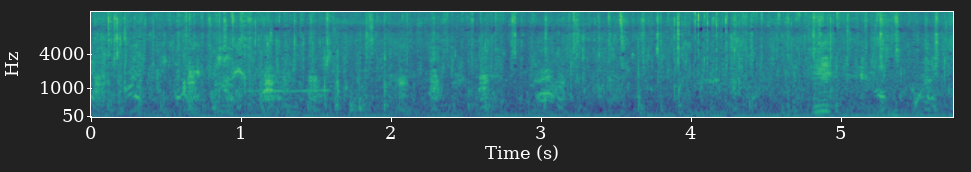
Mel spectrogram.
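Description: Ducks quack and chatter softly close by.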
